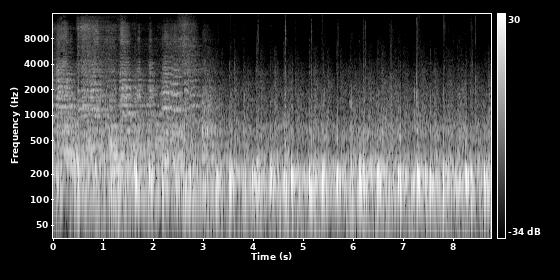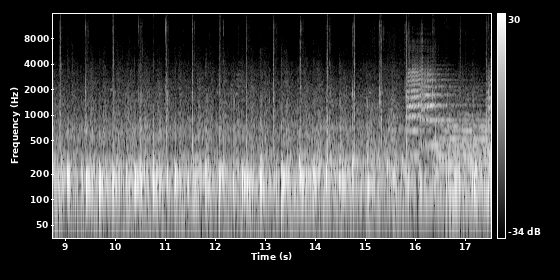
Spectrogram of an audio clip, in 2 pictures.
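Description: Marching band music: the brass section plays for about three seconds, then drops out for a drum break. The percussion section keeps up a steady beat of drum strikes until the brass comes back in at the very end.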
